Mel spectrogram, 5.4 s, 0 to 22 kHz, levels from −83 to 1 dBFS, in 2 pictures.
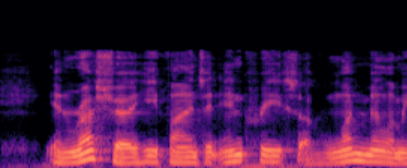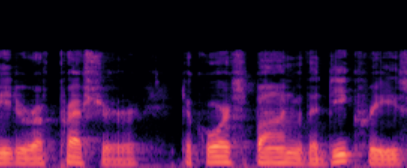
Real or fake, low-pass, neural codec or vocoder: fake; 7.2 kHz; codec, 16 kHz, 16 kbps, FreqCodec, smaller model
